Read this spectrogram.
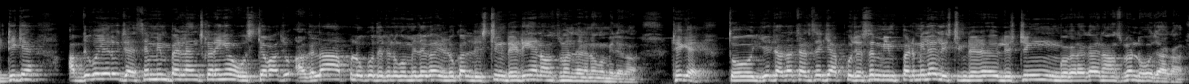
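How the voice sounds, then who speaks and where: A man with a high, slightly mellow voice talks casually as a crypto YouTuber in an echoey space. It's a relaxed explainer vlog, and he keeps leaning on fillers, repeating "ठीक है" and "यहाँ पे" again and again.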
